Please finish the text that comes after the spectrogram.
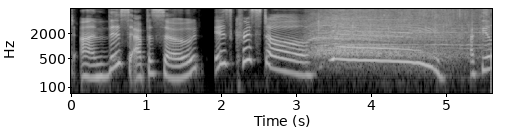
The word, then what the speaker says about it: Krystal: of course, and I'm like, Krystal, okay, it's pronounced Krystal.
